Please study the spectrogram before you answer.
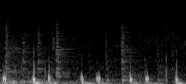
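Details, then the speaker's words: Adult hiker, sweaty after a steep climb to a viewpoint, heartbeat picked up on the microphone: quick, regular low thumps in pairs at about 125 a minute; racing heartbeat after exertion. "See if you can listen to my heartbeat."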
